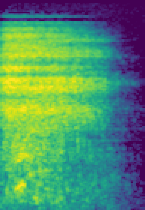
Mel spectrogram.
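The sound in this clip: A single long, soft, airy breath during a guided deep-breathing exercise, steady at first and then fading away over about a second and a half.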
